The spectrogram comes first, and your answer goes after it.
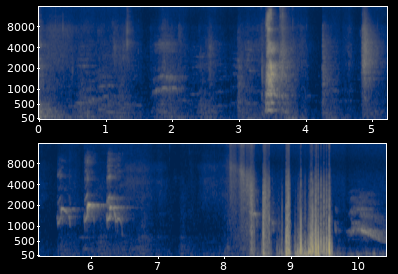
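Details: Three-week-old Siberian Husky puppies play-fighting; scattered squeaky whines and short rising yelps, then a loud burst of sharp barks and squeals near the end, with quiet gaps and faint speech between.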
